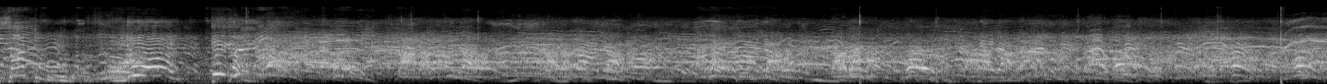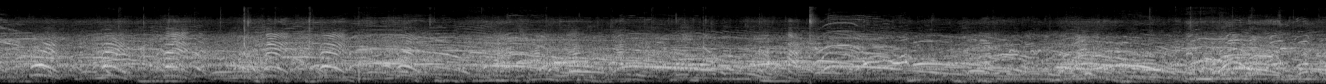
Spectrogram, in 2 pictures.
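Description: A large outdoor crowd of men, women and children cheers and shouts excitedly close by.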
